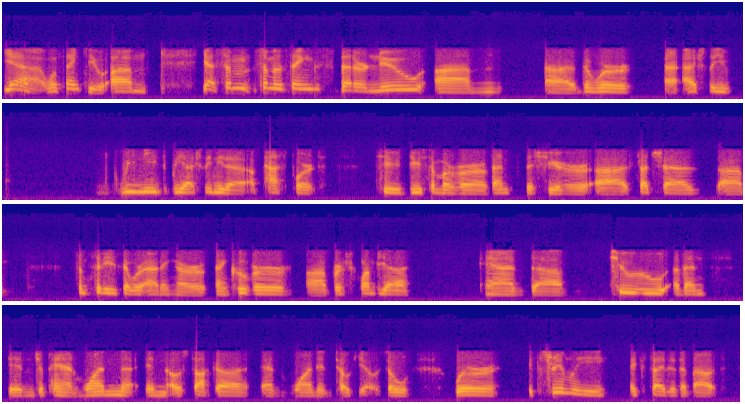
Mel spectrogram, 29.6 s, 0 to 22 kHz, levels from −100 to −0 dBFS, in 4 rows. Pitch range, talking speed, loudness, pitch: 105-125 Hz, 140 wpm, -25 LUFS, 110 Hz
